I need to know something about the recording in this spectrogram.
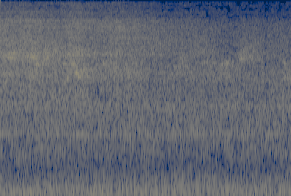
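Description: Steady outdoor background noise: a low rumble with a faint hiss, with no distinct event.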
